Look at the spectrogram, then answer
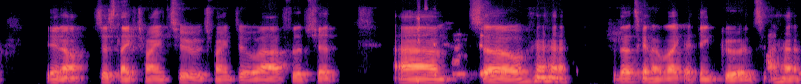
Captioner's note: laughter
